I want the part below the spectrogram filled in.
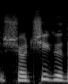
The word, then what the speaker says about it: Shochiku: Shochiku? – Yes, Shochiku.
